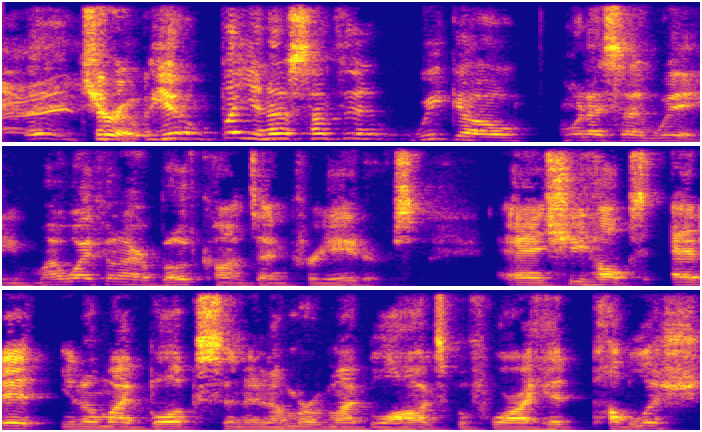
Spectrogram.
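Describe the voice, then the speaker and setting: Somewhat breathy and fairly high in pitch, a man talks at a moderate pace with hardly any pauses. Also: lively intonation. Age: 50s. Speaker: retired business owner turned cartoonist and blogger. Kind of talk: interview.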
